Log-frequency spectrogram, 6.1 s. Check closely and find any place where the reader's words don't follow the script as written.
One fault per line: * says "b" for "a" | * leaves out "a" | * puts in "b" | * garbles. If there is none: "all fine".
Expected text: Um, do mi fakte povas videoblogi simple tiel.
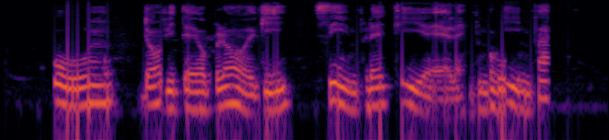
* leaves out "mi fakte povas"
* garbles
